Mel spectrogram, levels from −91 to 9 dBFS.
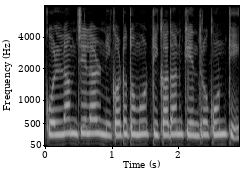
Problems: constant background noise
